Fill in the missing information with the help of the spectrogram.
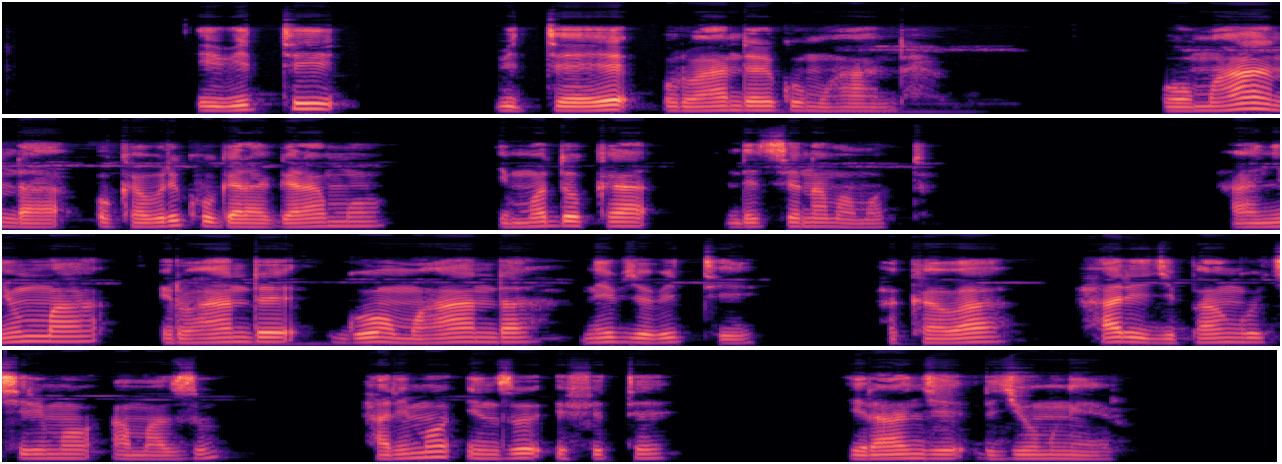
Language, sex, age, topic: Kinyarwanda, male, 18-24, government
